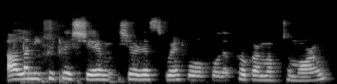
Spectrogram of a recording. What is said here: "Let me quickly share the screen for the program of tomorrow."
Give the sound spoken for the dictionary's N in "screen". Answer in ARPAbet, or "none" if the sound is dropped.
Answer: L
